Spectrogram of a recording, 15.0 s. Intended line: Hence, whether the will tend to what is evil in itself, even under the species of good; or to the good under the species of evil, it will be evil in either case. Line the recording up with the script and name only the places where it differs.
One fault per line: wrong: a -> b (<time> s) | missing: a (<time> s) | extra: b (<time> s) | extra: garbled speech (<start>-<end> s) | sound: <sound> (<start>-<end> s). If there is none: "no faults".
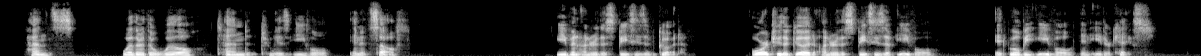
missing: what (3.4 s)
